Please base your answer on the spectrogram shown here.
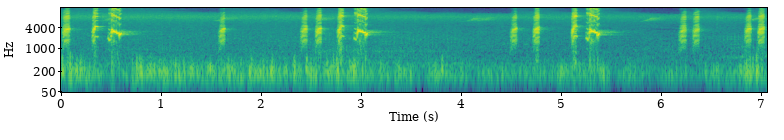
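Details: Sooty-headed bulbul song meant to goad other bulbuls into replying and singing: repeated bright chirps and sharp falling slurs, in quick pairs and triplets with short pauses, over soft low background noise.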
